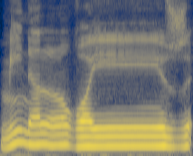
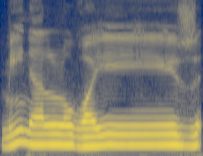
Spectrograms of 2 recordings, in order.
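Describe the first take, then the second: The two takes are said the same way.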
